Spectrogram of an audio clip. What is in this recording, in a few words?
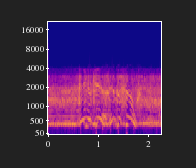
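English bailout mood med; War Thunder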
